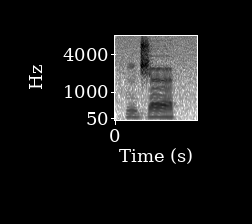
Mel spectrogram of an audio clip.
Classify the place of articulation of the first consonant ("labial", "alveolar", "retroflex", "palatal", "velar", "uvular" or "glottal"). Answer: alveolar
